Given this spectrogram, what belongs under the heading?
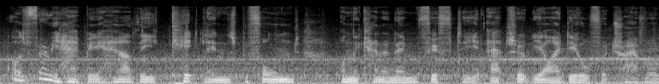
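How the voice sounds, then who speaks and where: A man speaks at a moderate pace while background music plays. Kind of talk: casual commentary.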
